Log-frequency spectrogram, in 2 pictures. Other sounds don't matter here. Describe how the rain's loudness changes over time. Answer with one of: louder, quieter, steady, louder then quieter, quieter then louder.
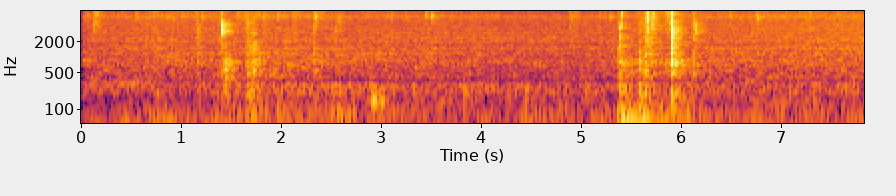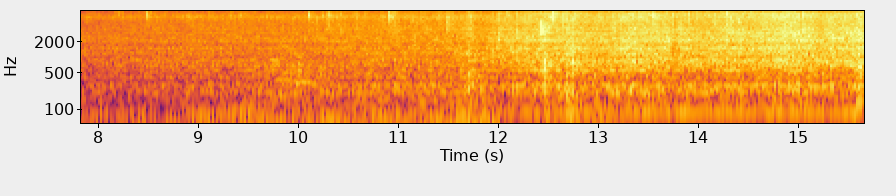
louder.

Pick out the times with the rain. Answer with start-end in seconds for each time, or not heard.
0.0-15.6.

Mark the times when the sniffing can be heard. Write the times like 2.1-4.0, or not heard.
not heard.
